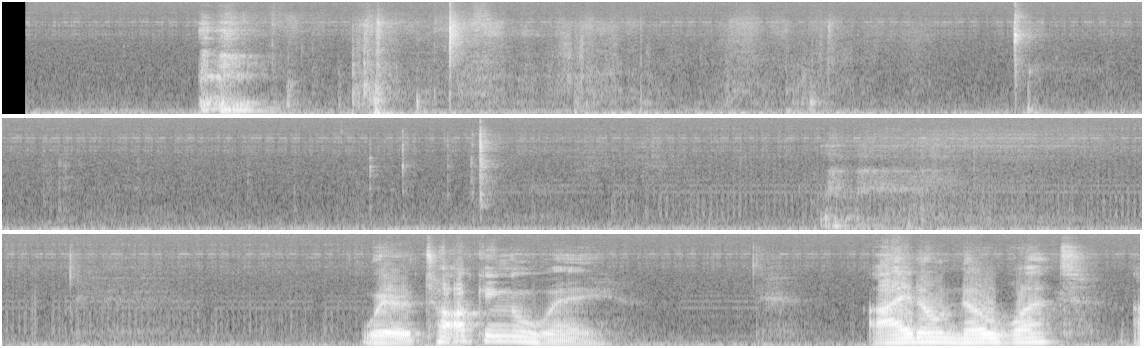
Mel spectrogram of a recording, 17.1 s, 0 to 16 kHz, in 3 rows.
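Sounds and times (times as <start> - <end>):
sharp clicks: 6.9 - 8.3.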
